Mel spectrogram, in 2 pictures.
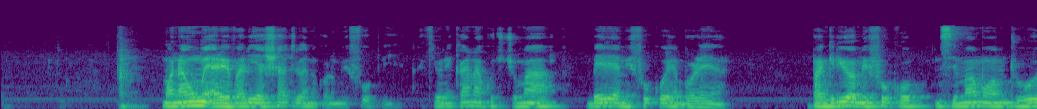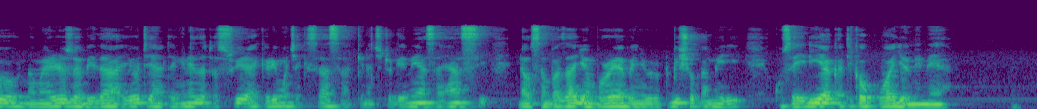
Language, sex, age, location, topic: Swahili, male, 18-24, Dar es Salaam, agriculture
